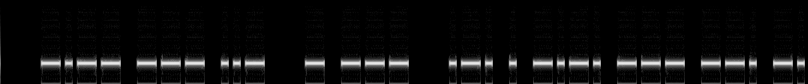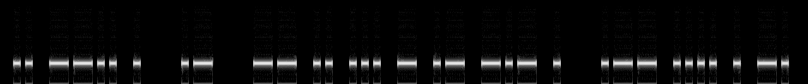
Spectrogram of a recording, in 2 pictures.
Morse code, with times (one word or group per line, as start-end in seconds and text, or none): 0.4-2.6 YOU
3.1-4.1 TO
4.5-9.5 RECOGNIZE
9.9-10.2 A
10.6-13.7 MISTAKE
14.1-16.0 WHEN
